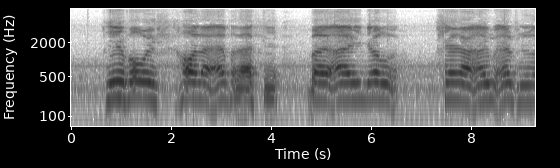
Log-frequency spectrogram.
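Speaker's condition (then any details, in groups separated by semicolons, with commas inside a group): Speech impairment after birth surgery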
